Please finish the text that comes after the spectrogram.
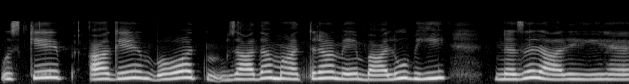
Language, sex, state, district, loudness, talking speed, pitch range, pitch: Hindi, female, Jharkhand, Palamu, -15 LUFS, 115 wpm, 235-295 Hz, 260 Hz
